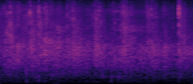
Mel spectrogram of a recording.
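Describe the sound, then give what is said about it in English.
Listeners at a sermon break into applause, a thick, sustained patter of many hands clapping at a steady moderate level throughout. “Come on, you can go ahead and applaud.”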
